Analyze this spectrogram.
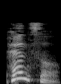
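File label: "pensile", English, British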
